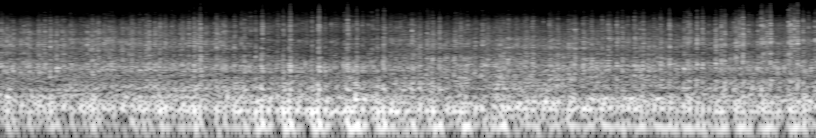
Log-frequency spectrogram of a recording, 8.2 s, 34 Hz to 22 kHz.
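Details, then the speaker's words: No-prep drag-racing stick-shift V8 after new PAC valve spring install: previously run on four plugs, now all eight plug wires on, headers still cold on one side. Strong, even exhaust beat with no skips. Valve springs seem okay; distributor index/rotor button fix expected to cure the misfire. "well after firing it up on four spark plugs it did in fact sound much better on eight so I think the valve springs is okay"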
